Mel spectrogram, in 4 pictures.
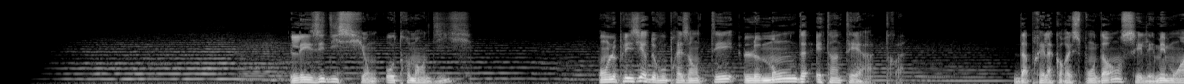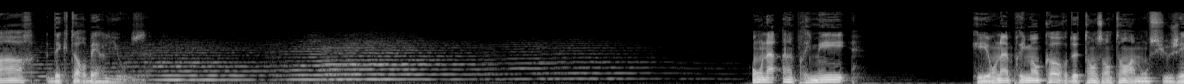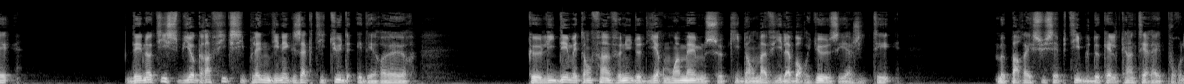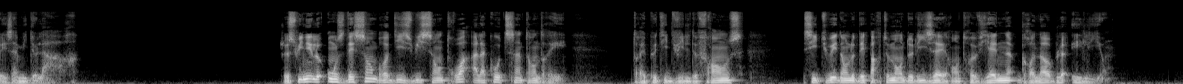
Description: Le livre audio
